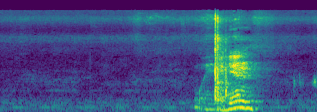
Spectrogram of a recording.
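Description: A glass jar is set down on a hard surface.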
